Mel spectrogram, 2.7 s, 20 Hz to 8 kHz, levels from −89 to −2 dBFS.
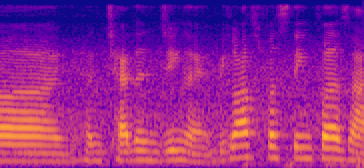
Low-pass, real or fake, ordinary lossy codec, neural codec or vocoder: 7.2 kHz; real; none; none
